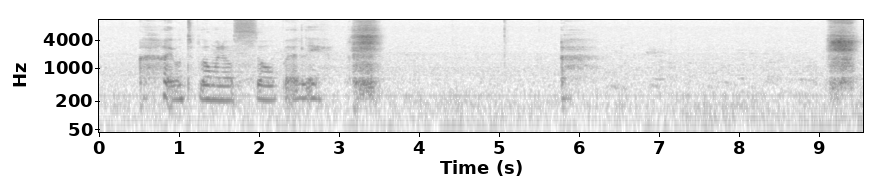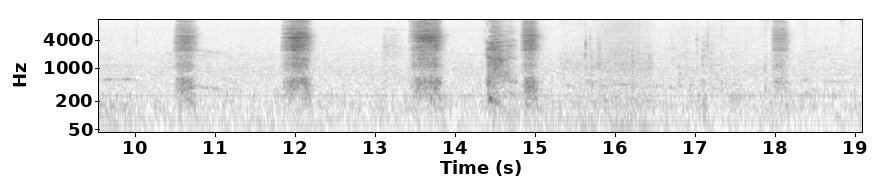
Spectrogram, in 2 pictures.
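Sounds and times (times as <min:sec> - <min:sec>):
woman sneezing: 0:09.1 - 0:09.6.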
